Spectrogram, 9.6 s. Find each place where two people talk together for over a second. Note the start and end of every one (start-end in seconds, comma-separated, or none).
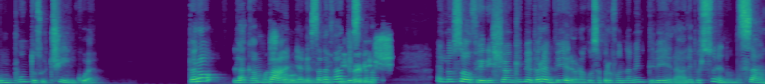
3.2-4.8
